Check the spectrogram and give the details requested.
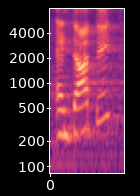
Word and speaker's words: Antarctic: Atlantic and Antarctic, this sounds somewhat the same, but it is not. Atlantic. A-T-L-A-N-T-I-C, Atlantic. Now Antarctic.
